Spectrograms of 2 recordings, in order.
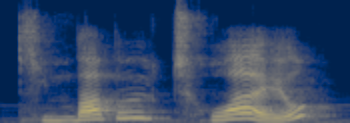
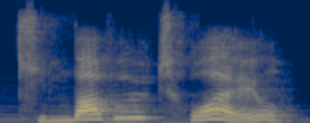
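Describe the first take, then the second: First: The pitch rises at the end. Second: The pitch falls at the end. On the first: It asks whether the listener likes kimbap. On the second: It states that the speaker likes kimbap.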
